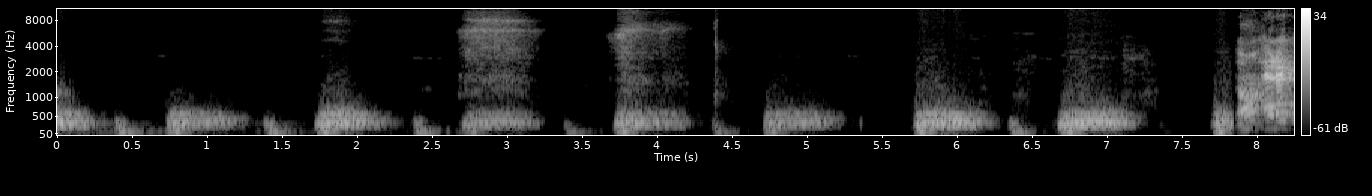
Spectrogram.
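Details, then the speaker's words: Aortic regurgitation teaching audio: regular heartbeat near 60 a minute with a blowing, aspirative diastolic murmur, loudest at the start of diastole and then decreasing in intensity. "um sopro diastólico aspirante lembra dele é o sopro aspirativo da diástole é aquele sobre forte vem no começo ali né e que ele ia diminuindo a sua intensidade"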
